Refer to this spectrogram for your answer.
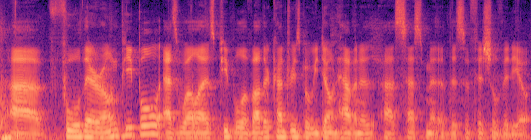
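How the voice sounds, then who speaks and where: With an American accent, a man speaks at a very fast pace with ordinary pitch variation and audible room echo. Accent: Texas accent, usually hidden. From Texas. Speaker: government spokesperson. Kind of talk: press briefing. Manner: measured, with frequent hesitations.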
